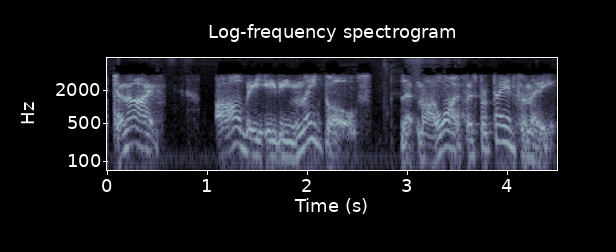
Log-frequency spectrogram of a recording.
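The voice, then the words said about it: Imitates another person's voice. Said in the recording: “Not too bad of an impression. ... Yeah, I think that was pretty good.”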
